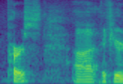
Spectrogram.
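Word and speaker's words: Peirce: with charles sanders purse his name is spelled kind of like pierce but it's pronounced purse uh if you're not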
